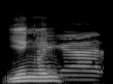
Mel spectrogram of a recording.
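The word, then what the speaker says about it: Yuengling: Youngling or Yangling or what? How do you? Yingling.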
